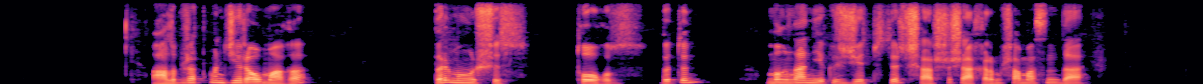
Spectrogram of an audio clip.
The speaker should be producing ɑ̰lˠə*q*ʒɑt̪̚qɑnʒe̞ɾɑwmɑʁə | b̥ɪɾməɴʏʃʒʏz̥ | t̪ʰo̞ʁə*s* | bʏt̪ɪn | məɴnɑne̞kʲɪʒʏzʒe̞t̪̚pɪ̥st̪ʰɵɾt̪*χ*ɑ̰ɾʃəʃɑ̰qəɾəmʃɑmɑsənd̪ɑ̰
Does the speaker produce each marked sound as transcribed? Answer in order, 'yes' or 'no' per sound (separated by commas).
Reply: no, no, no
